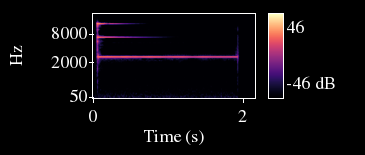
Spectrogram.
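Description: A single notification-bell ding sound effect: one clear, high tone that sounds suddenly and holds for nearly two seconds, its brighter overtones dying away within the first half-second, then cuts off abruptly.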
